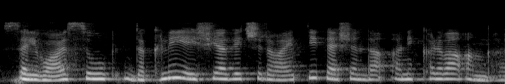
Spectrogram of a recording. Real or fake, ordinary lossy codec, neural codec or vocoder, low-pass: fake; none; codec, 24 kHz, 0.9 kbps, WavTokenizer, medium speech release version 1; 7.2 kHz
